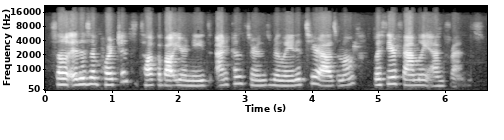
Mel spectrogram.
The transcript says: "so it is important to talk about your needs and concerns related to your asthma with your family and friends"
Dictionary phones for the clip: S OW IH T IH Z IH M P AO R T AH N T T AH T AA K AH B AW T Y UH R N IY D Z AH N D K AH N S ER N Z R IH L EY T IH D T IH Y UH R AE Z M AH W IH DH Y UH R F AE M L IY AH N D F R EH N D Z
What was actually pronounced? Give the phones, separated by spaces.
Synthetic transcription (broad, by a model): S OW IH T IH Z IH M P AO R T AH N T T AH T AA K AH B AW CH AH R N IY D Z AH N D K AH N S ER N Z R IH L EY T IH D T IH Y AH R AE Z M AH W IH DH Y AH R F AE M L IY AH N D F R EH N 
